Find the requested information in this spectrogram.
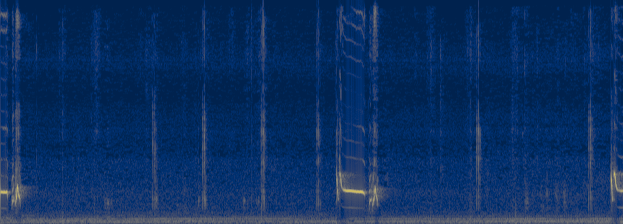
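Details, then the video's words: A prinia, described as lively and in full song, giving a loud buzzy phrase: a harsh onset, a steady high whistle, then a rasping end. The phrase is partly repeated at both edges, with faint ticking and a low steady hum behind. "suara burung prenjak super gacor"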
